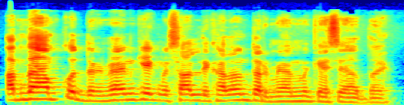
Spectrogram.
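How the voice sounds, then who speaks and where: A man gives a patient, step-by-step lesson on the Urdu script. He sounds out each word slowly and repeats it while writing, and his voice sits a little high for a man. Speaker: Urdu teacher.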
